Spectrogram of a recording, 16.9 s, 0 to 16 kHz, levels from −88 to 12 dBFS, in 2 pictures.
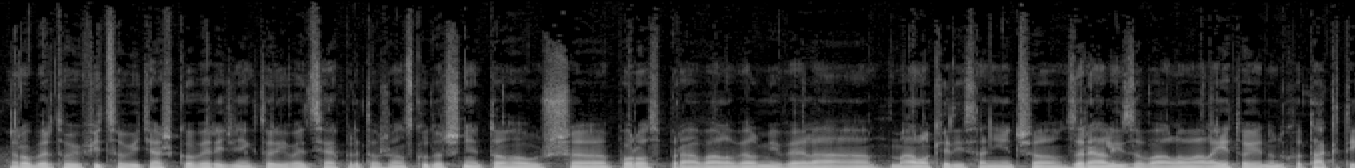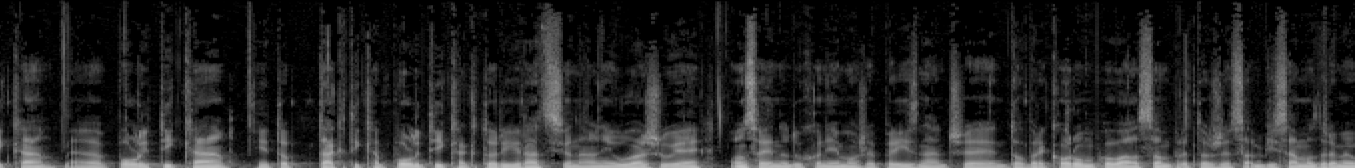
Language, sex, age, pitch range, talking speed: Slovak, male, 30-49, 105-115 Hz, 165 wpm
